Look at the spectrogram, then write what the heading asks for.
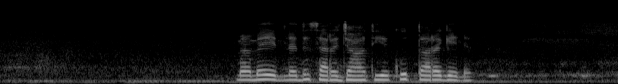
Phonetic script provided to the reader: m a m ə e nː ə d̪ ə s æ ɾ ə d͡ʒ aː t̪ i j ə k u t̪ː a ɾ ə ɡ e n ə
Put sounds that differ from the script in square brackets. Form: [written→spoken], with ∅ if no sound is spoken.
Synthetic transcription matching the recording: m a m ə e nː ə d̪ ə s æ ɾ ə d͡ʒ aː t̪ i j ə k u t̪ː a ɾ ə ɡ e n ə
